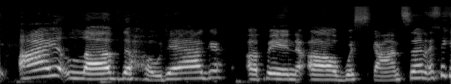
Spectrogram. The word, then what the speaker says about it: hodag: I always pronounce it hodog, but like my in-laws are from the Midwest and they're like, Amanda, you're pronouncing it wrong. It's hodag.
